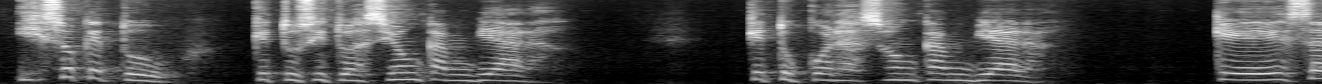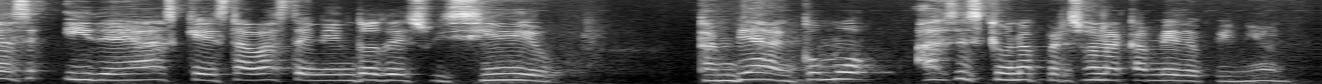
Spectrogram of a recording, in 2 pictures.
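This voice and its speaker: Female TV host, somewhat high voice, gentle measured questions, studio interview. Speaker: TV show host.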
